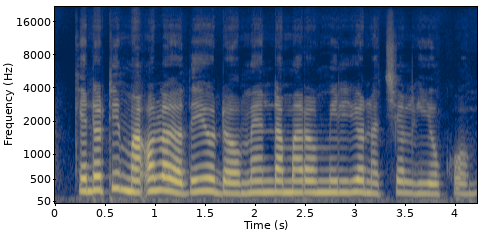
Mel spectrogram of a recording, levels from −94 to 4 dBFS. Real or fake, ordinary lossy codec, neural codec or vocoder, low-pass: fake; none; codec, 44.1 kHz, 7.8 kbps, Pupu-Codec; none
